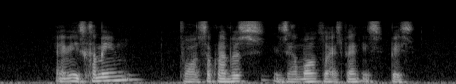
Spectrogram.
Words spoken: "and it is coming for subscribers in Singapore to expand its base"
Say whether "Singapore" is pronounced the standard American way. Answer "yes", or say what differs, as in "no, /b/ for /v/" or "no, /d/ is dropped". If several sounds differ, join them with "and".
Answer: no, /b/ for /p/ and /l/ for /ɹ/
